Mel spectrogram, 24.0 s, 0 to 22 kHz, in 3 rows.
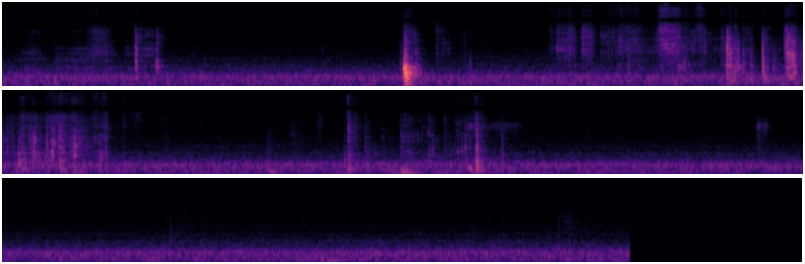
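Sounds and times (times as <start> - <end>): knocks on a box: 4.0 - 4.3.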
